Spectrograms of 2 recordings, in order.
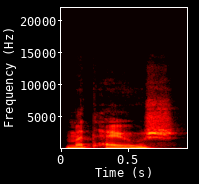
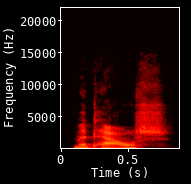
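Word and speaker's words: Mateusz: and all the announcers mateosh is just the polish version of the name matthew and it's mateosh um but they they pronounce it metals and then his last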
